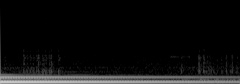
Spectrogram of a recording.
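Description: An acoustic guitar chord left ringing and fading steadily, with no new strums.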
